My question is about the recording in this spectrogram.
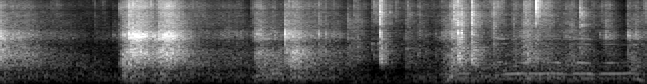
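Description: Repeated kicks against the loose door panel of an old metal shed being torn down: a sharp bang at the start, then several loud crashes and rattles as the panel gives.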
